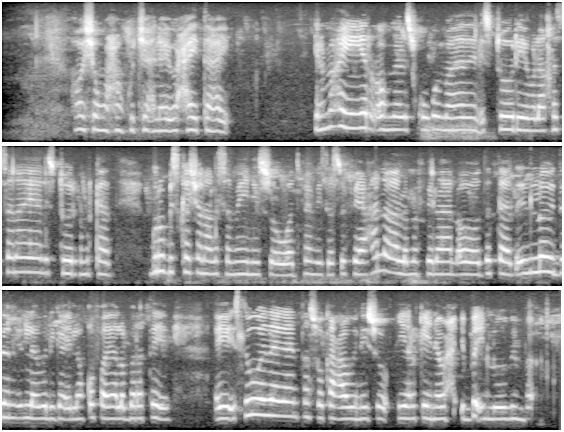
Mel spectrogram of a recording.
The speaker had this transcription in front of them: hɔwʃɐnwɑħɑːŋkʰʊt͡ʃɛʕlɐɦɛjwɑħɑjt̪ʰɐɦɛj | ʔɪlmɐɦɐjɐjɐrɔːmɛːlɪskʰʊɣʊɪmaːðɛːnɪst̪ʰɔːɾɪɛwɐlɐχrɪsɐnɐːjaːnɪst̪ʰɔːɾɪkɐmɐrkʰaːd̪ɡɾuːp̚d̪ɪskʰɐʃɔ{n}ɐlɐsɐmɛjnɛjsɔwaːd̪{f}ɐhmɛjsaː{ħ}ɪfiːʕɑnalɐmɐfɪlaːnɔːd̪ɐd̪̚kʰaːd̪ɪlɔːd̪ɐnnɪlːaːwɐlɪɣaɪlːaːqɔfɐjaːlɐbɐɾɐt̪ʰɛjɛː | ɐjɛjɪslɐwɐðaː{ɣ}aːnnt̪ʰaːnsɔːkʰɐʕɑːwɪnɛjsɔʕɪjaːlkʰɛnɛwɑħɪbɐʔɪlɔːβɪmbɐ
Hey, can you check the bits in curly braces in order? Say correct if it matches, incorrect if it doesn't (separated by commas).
correct, correct, incorrect, correct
